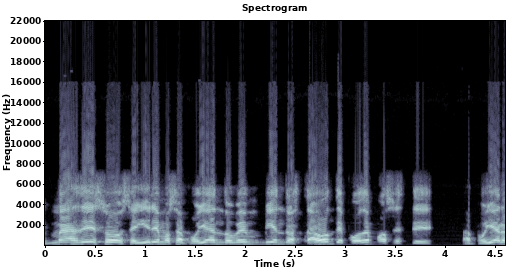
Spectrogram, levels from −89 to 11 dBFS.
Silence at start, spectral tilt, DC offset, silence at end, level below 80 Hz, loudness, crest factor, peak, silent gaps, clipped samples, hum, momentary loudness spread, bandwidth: 0 s; -2.5 dB/octave; under 0.1%; 0 s; -52 dBFS; -10 LUFS; 10 dB; 0 dBFS; none; 0.6%; none; 6 LU; 16 kHz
